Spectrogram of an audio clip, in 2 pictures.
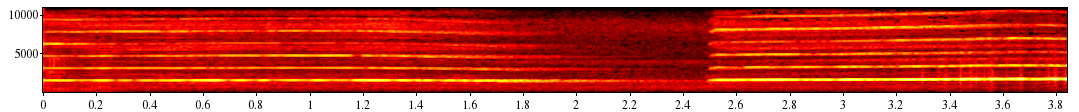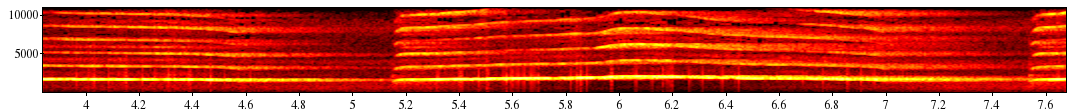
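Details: Bush stone-curlew calling on the Gold Coast, Australia: long, eerie whistled wails, each held steady then sliding slightly upward, three drawn-out notes separated by short gaps.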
